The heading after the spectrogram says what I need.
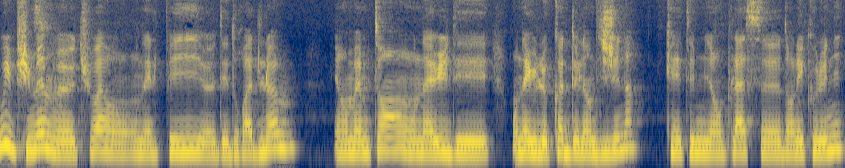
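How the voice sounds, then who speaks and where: On a very clean recording with a silent background, a woman with a fairly low, dark and mellow voice speaks at a moderate pace with fairly even intonation and very even loudness. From France, Tours. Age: 20s. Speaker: content creator. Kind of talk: interview.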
